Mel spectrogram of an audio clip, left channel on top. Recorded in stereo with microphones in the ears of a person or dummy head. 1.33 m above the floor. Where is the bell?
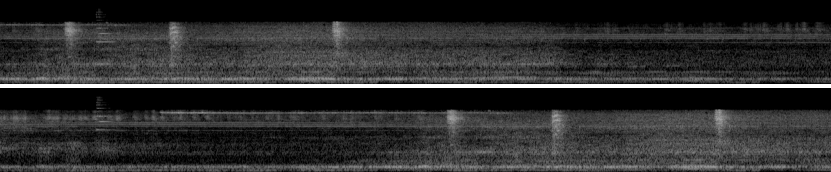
20° left (ahead or behind), 7.5 m.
